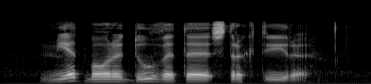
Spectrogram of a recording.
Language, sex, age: Afrikaans, male, 21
